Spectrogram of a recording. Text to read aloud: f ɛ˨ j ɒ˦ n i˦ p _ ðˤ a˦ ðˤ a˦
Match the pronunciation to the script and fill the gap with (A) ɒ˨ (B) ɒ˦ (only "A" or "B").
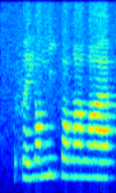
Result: B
